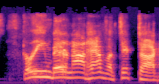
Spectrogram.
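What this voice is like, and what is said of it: Bad imitation of another person's voice. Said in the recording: “That was a bad Zach accent.”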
